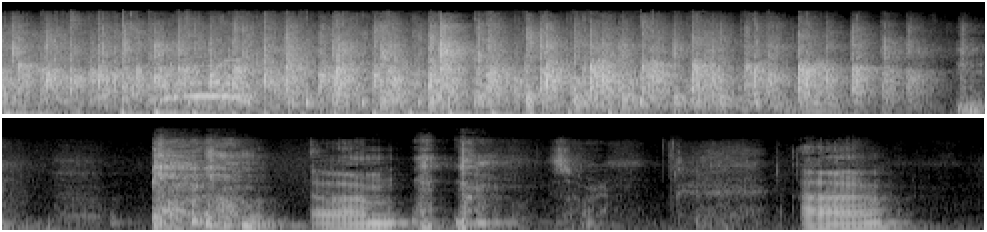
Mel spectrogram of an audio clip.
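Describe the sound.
A crowd at an event hosted by the Chaos Computer Club applauds the VOC team steadily with dense, loud clapping for about five seconds, then it fades out and a man begins speaking alone.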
